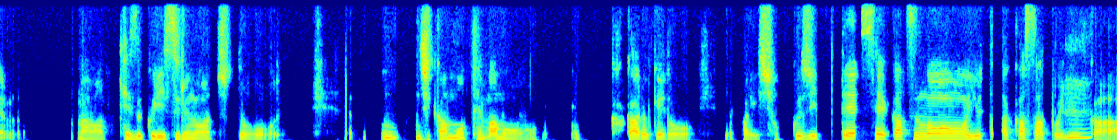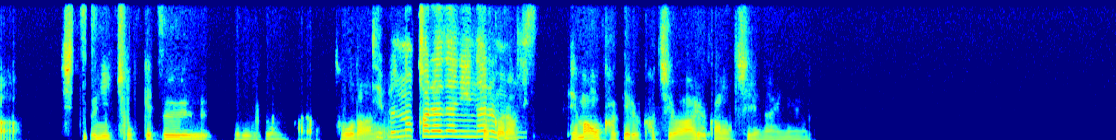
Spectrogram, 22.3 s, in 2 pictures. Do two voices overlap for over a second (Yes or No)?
No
